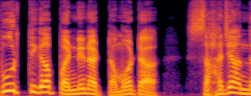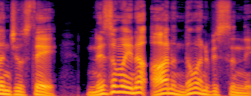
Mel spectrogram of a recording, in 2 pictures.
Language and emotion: Telugu, happy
